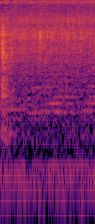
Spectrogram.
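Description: Green chillies hit hot oil in a pan, giving a steady, close sizzle and crackle that holds evenly for a moment with no voices.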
